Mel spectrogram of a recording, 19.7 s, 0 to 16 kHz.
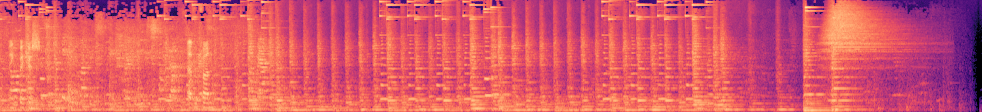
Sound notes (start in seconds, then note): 4.6 happy String Music; 4.6 soft background chatter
